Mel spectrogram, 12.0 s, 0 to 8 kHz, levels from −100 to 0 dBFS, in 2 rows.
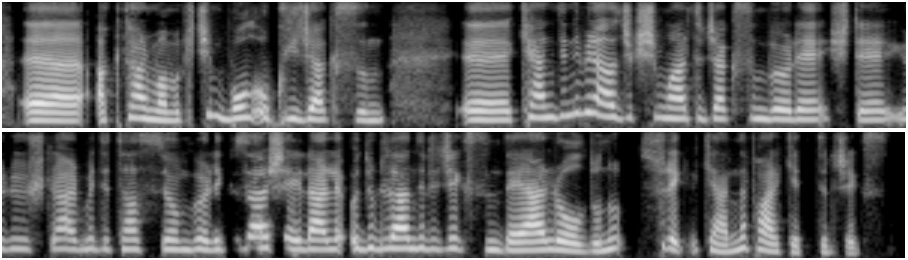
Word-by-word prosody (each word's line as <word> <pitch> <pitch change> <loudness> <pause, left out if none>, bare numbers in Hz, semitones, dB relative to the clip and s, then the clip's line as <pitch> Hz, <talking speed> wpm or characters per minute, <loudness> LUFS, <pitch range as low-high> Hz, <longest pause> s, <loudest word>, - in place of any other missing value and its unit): eee, 190 -1 +8
aktarmamak 205 -3 +1
için 290 -8 -3
bol 255 +3 +4
okuyacaksın. 210 -4 -1 0.5
Eee, 210 0 +3
kendini 275 - -1
birazcık 280 -8 +1
şımartacaksın, 240 -2 -1
böyle, 220 -1 +1
işte, 220 -3 -7
yürüyüşler, 225 +2 -5
meditasyon, 220 -1 -5
böyle, 215 -2 -1
güzel 255 +4 0
şeylerle 225 -2 +1
ödüllendireceksin, 235 -3 0
değerli 200 +2 +5
olduğunu 185 +4 0
sürekli 405 - -4
kendine 200 +5 -2
fark 185 -7 -1
ettireceksin. 150 -3 -11
225 Hz, 115 wpm, -21 LUFS, 205-245 Hz, 0.5 s, eee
